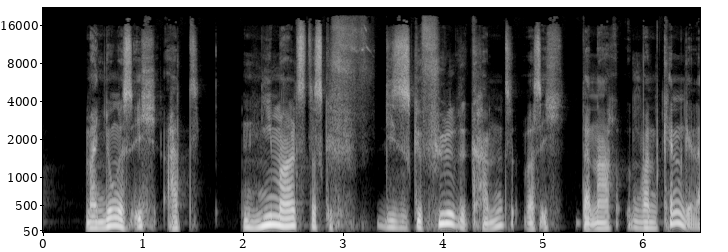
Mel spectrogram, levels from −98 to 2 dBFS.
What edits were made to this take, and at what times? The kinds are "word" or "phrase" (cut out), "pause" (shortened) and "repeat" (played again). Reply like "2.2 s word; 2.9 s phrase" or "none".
none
